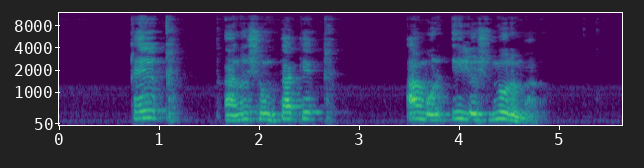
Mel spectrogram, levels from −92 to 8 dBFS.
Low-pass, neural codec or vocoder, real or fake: 10.8 kHz; vocoder, 44.1 kHz, 128 mel bands, Pupu-Vocoder; fake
